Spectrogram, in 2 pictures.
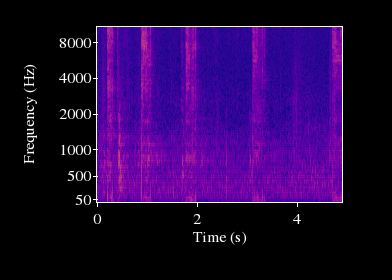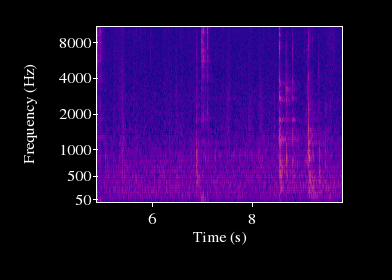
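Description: A 15mm ratchet wrench tightens a rear sway bar link on a 2013-2016 Dodge Dart, giving short bursts of close, sharp ratcheting clicks separated by pauses.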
